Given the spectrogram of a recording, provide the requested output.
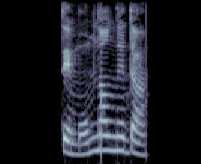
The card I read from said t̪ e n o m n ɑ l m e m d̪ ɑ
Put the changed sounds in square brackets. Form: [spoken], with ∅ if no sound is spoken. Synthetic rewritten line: t̪ e [m] o m n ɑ l [n] e [∅] d̪ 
